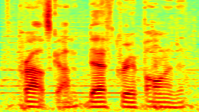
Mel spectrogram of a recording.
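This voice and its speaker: A man's voice: on the low side, monotone, a little fast, creaky, music in the background. A man narrating as a weary, plain-spoken soldier in a war game.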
